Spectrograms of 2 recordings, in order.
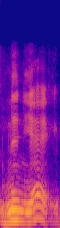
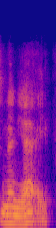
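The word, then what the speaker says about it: Minié: And um I managed to dig up these three mini balls or I'm told now it's pronounced minet balls because these uh projectiles were named after an inventor from France named Met.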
